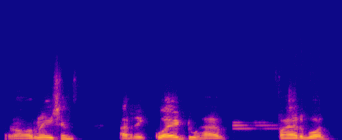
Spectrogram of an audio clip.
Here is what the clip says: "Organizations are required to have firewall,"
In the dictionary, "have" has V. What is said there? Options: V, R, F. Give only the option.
V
